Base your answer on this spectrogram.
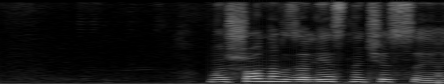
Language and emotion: Russian, neutral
